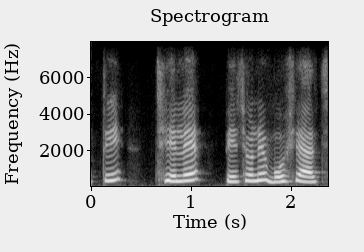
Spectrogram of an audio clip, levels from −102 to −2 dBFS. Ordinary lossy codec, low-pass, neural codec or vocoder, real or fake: Opus, 32 kbps; 7.2 kHz; codec, 16 kHz, 8 kbps, FunCodec, trained on Chinese and English, 25 frames a second; fake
